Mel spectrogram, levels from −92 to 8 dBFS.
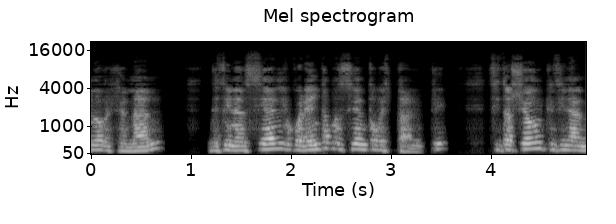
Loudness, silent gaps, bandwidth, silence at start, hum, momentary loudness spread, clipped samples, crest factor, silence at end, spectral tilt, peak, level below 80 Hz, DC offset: -27 LUFS; 0.84-0.92 s; 13.5 kHz; 0 s; none; 13 LU; under 0.1%; 20 dB; 0 s; -6 dB/octave; -8 dBFS; -70 dBFS; under 0.1%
